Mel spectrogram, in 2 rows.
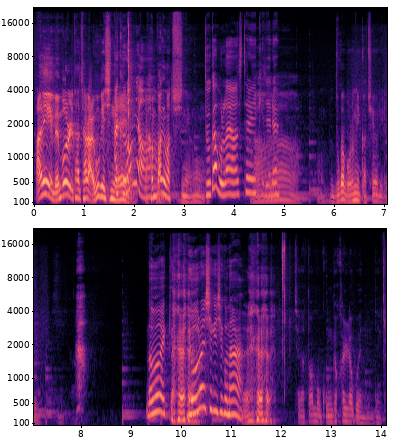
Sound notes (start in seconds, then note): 7.9 gasp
